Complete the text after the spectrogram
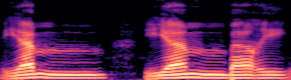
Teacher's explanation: Yam, mulut tu, bibir tu ditutup depannya. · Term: iklab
